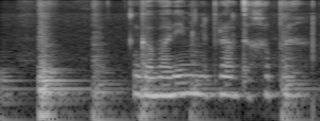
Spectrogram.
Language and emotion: Russian, neutral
